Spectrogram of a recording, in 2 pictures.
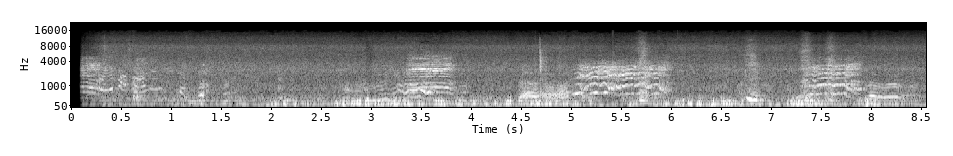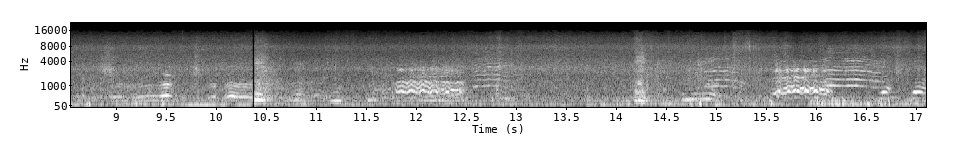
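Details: Domestic goat with black-and-white spotted coat, kept and described as very fierce before the Qurban sacrifice; repeated quavering, wavering bleats at irregular intervals, some rising and falling, mixed with people talking nearby.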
